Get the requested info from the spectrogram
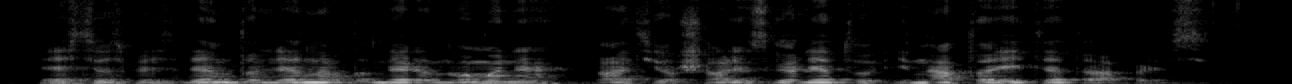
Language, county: Lithuanian, Vilnius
